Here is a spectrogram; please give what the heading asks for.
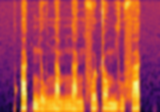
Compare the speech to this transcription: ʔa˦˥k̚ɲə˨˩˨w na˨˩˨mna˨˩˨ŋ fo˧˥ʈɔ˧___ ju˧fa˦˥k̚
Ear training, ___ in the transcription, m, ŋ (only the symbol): m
